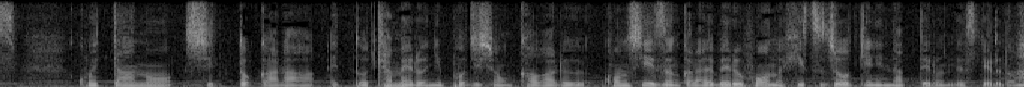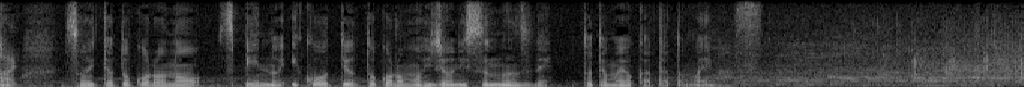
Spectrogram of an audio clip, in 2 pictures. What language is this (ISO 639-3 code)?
jpn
